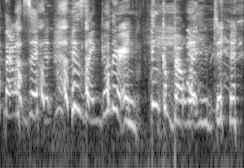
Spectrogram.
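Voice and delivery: high, giggly retelling; laughing. Real, not acted. Daughter recalling being sent to her room without dinner, laughing. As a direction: talk through real laughter.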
